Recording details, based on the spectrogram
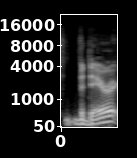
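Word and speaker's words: Vidorek: And you told me you got the pronunciation guide. It's Vader.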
